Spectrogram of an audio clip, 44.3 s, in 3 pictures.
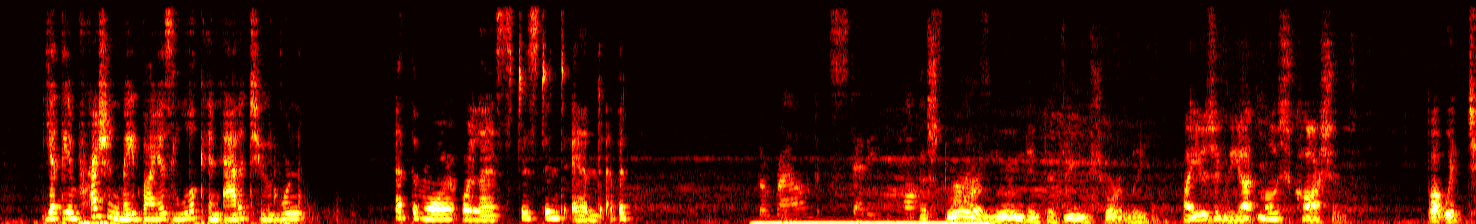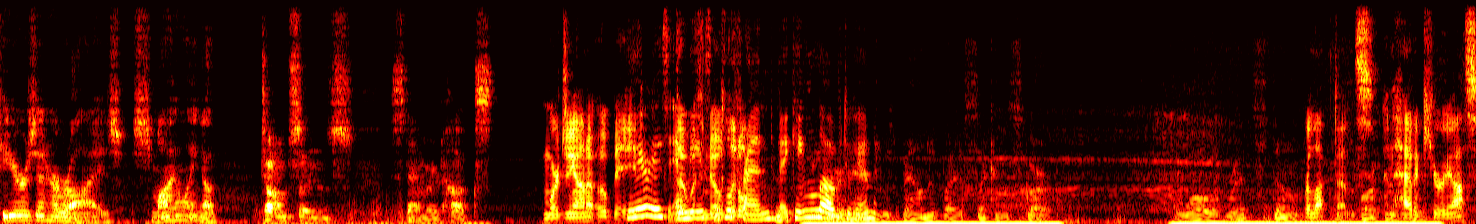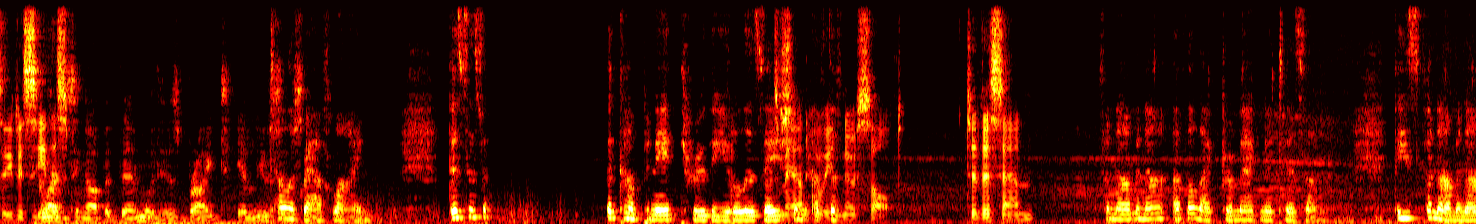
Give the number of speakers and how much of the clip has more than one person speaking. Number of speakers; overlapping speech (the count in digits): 10, about 14%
